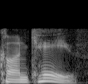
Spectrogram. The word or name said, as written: concave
